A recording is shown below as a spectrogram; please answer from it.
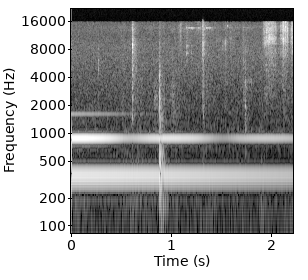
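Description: A singing bowl ringing after one strike: a low steady tone with a higher overtone, fading slowly. It is rung to close out the reading with good energy.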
